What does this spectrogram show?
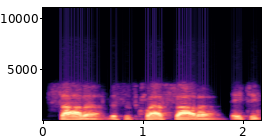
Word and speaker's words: Tsade: Sada. That's how you pronounce it. Tsade.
